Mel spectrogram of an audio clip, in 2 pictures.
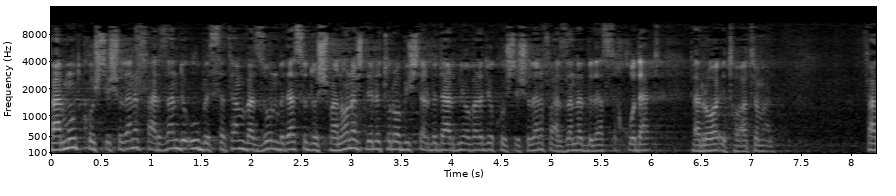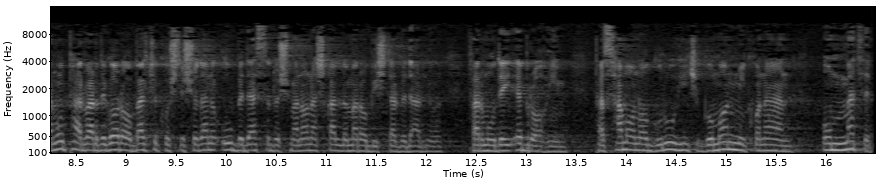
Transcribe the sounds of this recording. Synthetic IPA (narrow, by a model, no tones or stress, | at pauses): fæɾmuːd̪kʰo̞ʃt̪e̞ʃo̞d̪æne̞fæɾzænd̪euːbesæt̪ʰæmvæzolmbed̪æst̪ed̪oʃmænɒːnæʃd̪e̞let̪ʰoɾɒːbiːʃt̪æɾbe̞d̪æɾd̪̚mijɒːvæɾæd̪jɒːkʰoʃt̪eʃod̪ænefæɾzænd̪æt̪̚bed̪æst̪exod̪æt̪ʰ | d̪̥æɾːɒːheet̪ʰɒːæt̪ʰemæn | fæɾmuːd̪̚pʰæɾvæɾd̪eɡɒːɾɒːbælcʰe̞kʰoʃt̪eʃod̪æneʔuːbe̞d̪æst̪e̞d̪oʃmænɒːnæʃɡælbe̞mæɾɒːbiːʃt̪æɾbe̞d̪æɾd̪mijɒːæd̪ | fæɾmuːd̪eiebɾɒːɦiːm | pʰæshæmɒːnɒːɡoɾuːhiːcʰeɡomɒːnmiːkʰonænd̪ | omːæt̪ʰe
